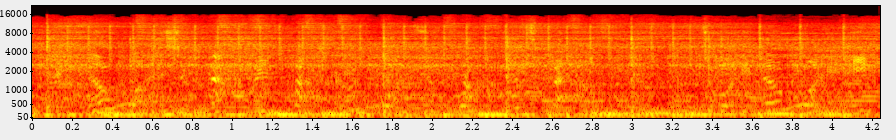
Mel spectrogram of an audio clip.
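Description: Heavy metal band playing live: distorted electric guitars over a drum kit with rapid bass-drum strokes and cymbal hits, heard close to the kit.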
